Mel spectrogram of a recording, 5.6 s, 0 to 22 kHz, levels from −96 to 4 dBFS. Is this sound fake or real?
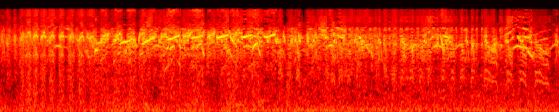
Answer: fake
